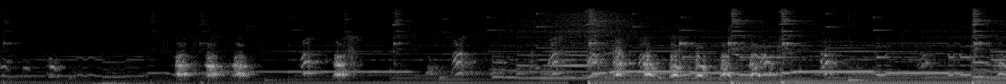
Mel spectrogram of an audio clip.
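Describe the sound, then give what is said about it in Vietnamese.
Dogs barking in a village at night: many sharp barks and yips in irregular bursts, overlapping and growing denser and louder through the second half. “tiếng chó ở trong làng lại cắn lên nhấm nha nhấm nhặng.”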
